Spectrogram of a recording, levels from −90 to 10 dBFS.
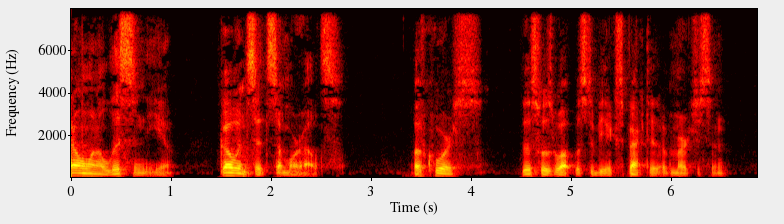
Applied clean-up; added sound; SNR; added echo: none; none; none; none.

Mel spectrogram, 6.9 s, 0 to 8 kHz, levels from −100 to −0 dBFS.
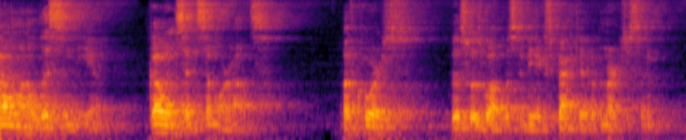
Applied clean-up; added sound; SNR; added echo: none; none; none; reverberation time 1.1 s.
